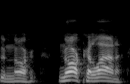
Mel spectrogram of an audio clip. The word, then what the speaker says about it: North Carolina: And it's like North Carolina. If you live in North Carolina, you never pronounce the TH, North Carolina.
